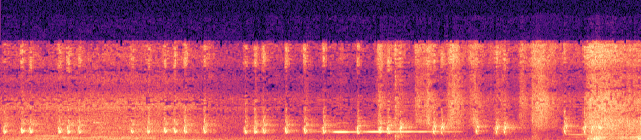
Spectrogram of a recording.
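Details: Yellow-vented bulbul, described as active and vocal, recorded to tutor other birds. Short repeated note clusters run through the clip, with a long steady whistle in the middle and a loud clatter at the end.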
